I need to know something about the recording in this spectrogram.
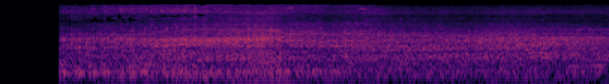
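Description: A motor vehicle going by on the street, engine and road noise loudest in the first two seconds, then fading away.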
